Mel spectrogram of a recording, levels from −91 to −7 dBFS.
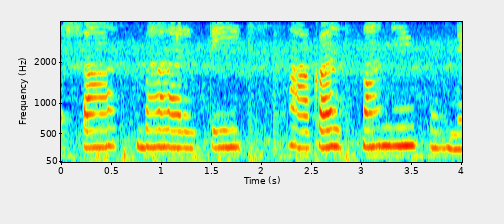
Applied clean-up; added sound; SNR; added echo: none; Drum / Drum kit; 20 dB; none.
